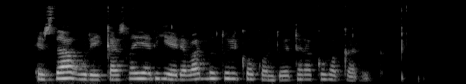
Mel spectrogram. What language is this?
Basque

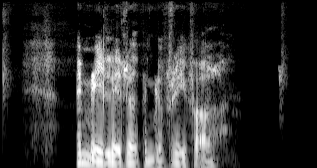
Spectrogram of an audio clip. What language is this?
Welsh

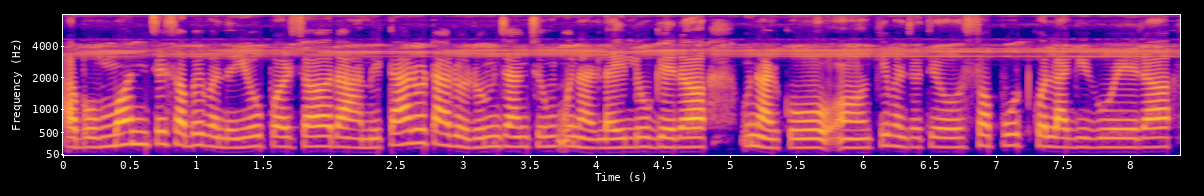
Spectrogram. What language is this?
Nepali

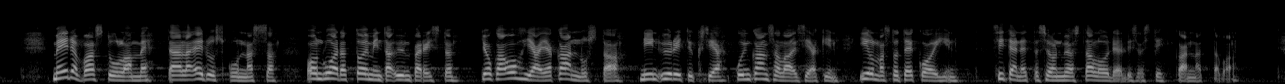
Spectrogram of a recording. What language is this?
Finnish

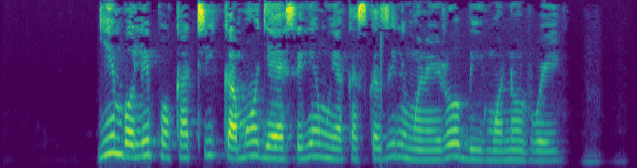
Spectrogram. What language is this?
Swahili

